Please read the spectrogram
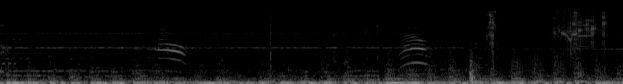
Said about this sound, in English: It's a cat, not Hannibal Lecter.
